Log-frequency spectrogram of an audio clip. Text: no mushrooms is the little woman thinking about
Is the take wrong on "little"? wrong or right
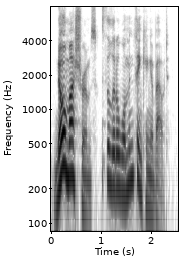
right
